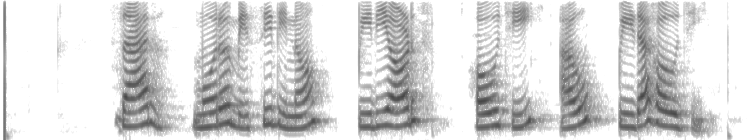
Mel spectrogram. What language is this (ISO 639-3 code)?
ori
